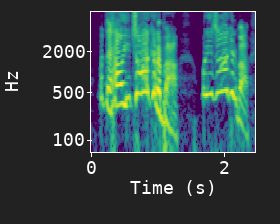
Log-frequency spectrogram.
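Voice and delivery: very high, loud incredulous squawk; hammed-up bewildered outburst; mock bafflement. Acting out baffled reaction.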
